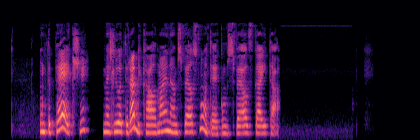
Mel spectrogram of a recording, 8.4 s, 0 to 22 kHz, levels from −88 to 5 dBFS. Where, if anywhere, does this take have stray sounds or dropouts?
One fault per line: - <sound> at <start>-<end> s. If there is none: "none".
none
